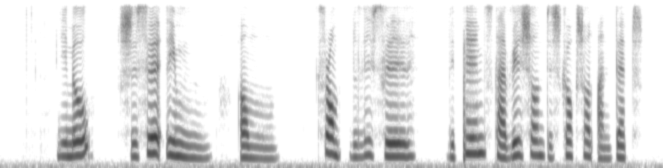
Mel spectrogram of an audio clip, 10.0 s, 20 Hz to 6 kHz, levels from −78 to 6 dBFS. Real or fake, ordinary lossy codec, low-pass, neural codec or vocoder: fake; none; 5.4 kHz; autoencoder, 22.05 kHz, a latent of 192 numbers a frame, VITS, trained on many speakers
